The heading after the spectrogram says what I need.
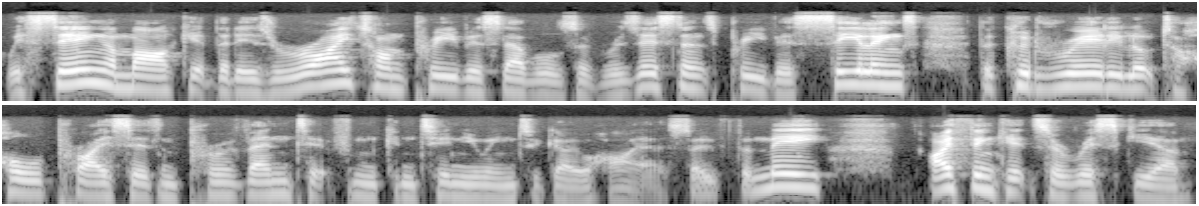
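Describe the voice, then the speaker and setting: A man's voice: mid-range voice, big pitch swings, fairly bright tone, no room sound. Chatty man walking through charts, dry sound. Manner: quick, chatty, explains step by step and checks in with viewers; folksy analogies and filler-laden restarts. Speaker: trading educator hosting a live webinar. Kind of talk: live educational chart walkthrough.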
